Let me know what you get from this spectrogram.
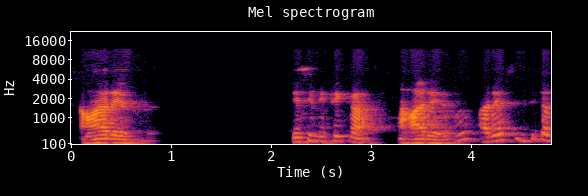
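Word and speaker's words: ערב: Como se escribe la palabra noche, Arev, nada más aquí la palabra se pronuncia Arev.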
